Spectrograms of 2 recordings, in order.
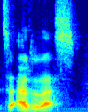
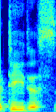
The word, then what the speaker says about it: Adidas: what I described to Adidas, or Adidas, as the Americans say.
